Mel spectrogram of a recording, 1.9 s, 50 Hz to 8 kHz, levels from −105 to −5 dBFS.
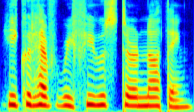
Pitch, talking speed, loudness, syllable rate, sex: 225 Hz, 185 wpm, -17 LUFS, 4.9 syllables/s, female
